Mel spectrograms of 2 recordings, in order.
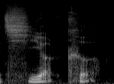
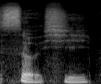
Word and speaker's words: Circe: 呃，女主人恍然大悟，女主人叫做齐尔克，在某些翻译的版本里面，用英文的发音就是说他把它翻译成瑟西（C I R C E）。那我们根据希腊文的念法，就是齐尔克。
